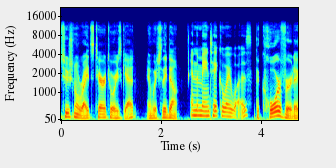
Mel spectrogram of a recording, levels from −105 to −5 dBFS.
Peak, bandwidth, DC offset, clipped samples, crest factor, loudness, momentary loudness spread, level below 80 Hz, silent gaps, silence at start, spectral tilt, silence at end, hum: -10 dBFS; 13 kHz; under 0.1%; under 0.1%; 16 dB; -28 LUFS; 11 LU; -46 dBFS; none; 0 s; -6 dB/octave; 0 s; none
